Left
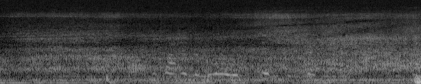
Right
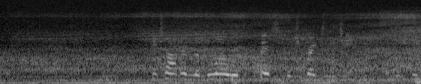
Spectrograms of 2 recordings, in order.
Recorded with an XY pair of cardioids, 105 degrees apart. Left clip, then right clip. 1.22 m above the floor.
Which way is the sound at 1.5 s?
60° right.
